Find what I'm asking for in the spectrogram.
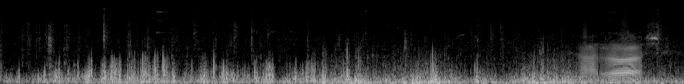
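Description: A horse's hooves clip-clop in a steady walking rhythm during an outdoor ride. Wind rumbles over the microphone and a person talks underneath.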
